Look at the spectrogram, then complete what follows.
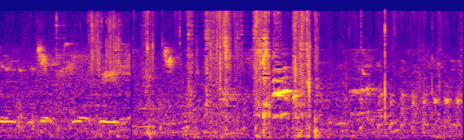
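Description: A rohu fish being scaled against a boti, a fixed curved blade: repeated short rasping scrapes as the scales are pulled off, at an uneven pace.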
